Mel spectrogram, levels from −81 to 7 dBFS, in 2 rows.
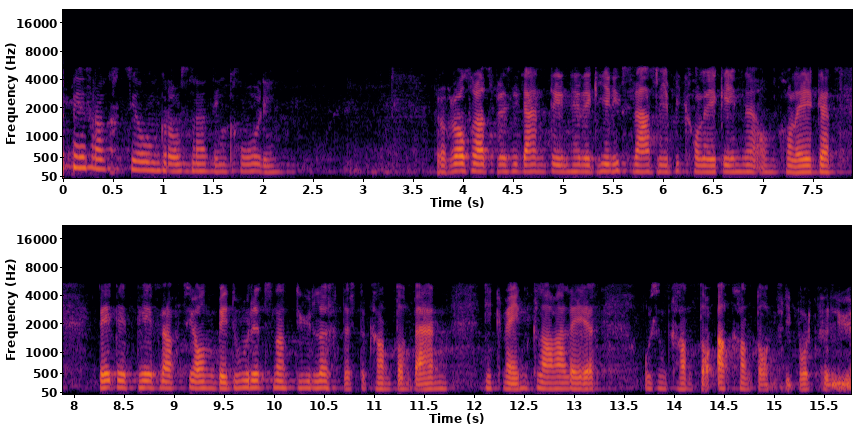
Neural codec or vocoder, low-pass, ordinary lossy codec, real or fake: vocoder, 22.05 kHz, 80 mel bands, HiFi-GAN; 5.4 kHz; Opus, 64 kbps; fake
